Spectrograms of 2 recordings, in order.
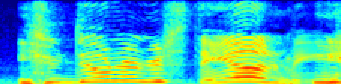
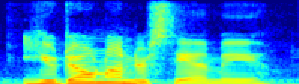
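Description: First: It is read in a smug, mocking put-on manner. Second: It is read in a plain, straightforward manner. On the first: "Read it like a douchebag" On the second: "I can't read it like that"

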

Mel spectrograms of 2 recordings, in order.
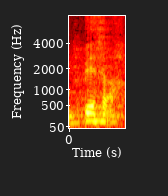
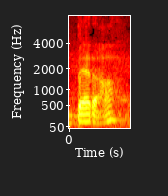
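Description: First: The first vowel sounds like the i in bit. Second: The first vowel sounds like the e in bet. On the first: "In New Zealand, it would be bitter" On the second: "In Australia, it would be better"

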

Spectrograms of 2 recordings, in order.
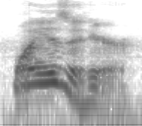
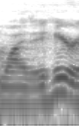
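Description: First: It sounds excited and intrigued. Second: It sounds annoyed and exasperated.

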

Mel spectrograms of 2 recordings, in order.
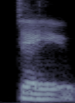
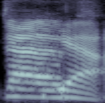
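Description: First: The vowel sounds close to the 'ay' in 'day'. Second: The vowel sounds like the short 'e' in 'bed'. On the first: This is the non-anglicized form of the name. The speaker calls it right. "But it is pronounced, Dave" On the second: This is the anglicized form of the name. The speaker calls it wrong. "Dev is like an anglicized version of the name"

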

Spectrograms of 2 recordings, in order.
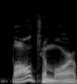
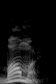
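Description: First: The name is said in full with a T. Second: The name is shortened with no T sound.

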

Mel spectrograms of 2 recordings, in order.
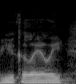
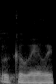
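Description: First: The word has an American Chicago pronunciation. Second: The word has a Hawaiian pronunciation. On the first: The speaker calls it wrong. "with my Chicago accent of ukulele" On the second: The speaker calls it right. "the correct pronunciation is ukulele"

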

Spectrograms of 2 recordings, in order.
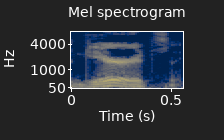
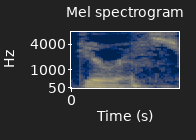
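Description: First: The name is said with one syllable. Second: The name is said with two syllables. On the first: The speaker calls it right. "It's German. It's one syllable" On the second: The speaker calls it wrong. "people often mispronounce my name and make it sound like something like Garrett's, which does rhyme with carrots"

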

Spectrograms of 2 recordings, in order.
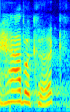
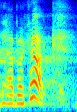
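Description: First: The stress is on the first syllable. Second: The stress is on the third syllable. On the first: "with the emphasis on the hab" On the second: "other people emphasize the third"

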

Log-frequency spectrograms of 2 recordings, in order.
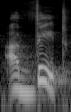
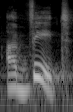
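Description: First: The word ends in a hard 't' sound. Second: The word ends in a hard 't' sound.

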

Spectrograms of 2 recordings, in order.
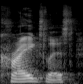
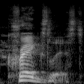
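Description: First: The word is pronounced plainly, as it is spelled. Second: The word is pronounced in a mock American accent. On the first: "Heaven forbid you should say the word the way it's spelled" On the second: "specific regional pronunciations"

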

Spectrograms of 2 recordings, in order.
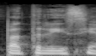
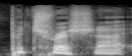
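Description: First: The name is said with a Spanish pronunciation. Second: The name is said with an English pronunciation. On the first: "Patricia in Spanish" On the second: "Patricia in English"

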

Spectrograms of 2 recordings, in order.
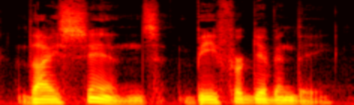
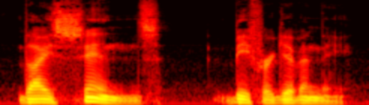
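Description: Both takes have the same delivery.

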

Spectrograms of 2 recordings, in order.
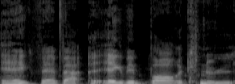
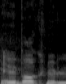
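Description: First: It is said with a Southern Norwegian accent. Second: It is said with a Stavanger accent. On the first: The speaker calls it wrong. "Nei, det blir sørlandsk" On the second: The speaker calls it right. "du er så inne"

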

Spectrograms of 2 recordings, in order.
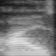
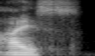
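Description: First: The word ends with a buzzing z sound. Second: The word ends with a hissing s sound. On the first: The speaker calls it wrong. "Don't call them eyes" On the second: The speaker calls it right. "Call them ice"

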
